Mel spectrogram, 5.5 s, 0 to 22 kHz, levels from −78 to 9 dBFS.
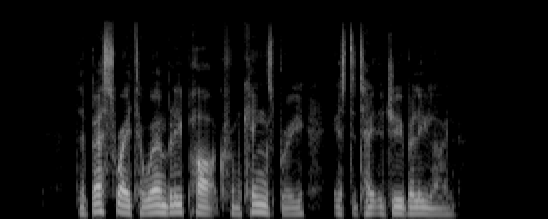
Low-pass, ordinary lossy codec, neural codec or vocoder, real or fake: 14.4 kHz; none; none; real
